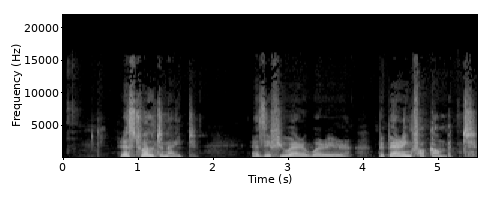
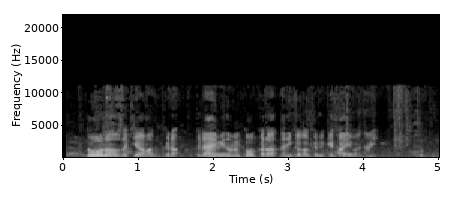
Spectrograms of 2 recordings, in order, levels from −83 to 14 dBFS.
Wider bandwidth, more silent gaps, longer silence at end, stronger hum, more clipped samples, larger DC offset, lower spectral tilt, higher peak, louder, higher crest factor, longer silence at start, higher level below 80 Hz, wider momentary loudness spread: first, 16.5 kHz vs 11.5 kHz; neither; about the same, 0 s vs 0.05 s; neither; neither; neither; about the same, -4.5 dB/octave vs -5 dB/octave; first, -2 dBFS vs -6 dBFS; first, -20 LUFS vs -24 LUFS; about the same, 20 dB vs 18 dB; first, 0.75 s vs 0.05 s; first, -52 dBFS vs -60 dBFS; second, 17 LU vs 20 LU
